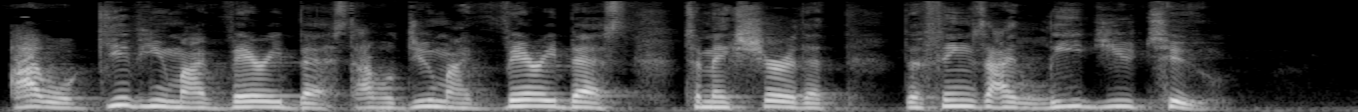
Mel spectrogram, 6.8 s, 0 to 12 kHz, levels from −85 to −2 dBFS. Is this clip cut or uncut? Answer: uncut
